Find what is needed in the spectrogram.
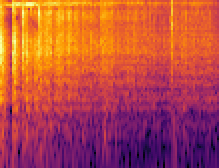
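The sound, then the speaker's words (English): I Ching coins are tossed and land in a quick cluster of bright metallic clinks and clatters. The ringing fades quickly, and one more faint small click comes near the end. “Okay, the I Ching landed.”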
